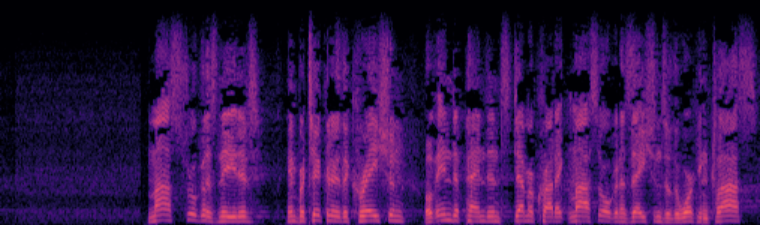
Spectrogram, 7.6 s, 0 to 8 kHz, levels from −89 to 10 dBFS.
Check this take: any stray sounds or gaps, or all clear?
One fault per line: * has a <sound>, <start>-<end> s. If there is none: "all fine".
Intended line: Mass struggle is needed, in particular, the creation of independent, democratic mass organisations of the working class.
all fine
